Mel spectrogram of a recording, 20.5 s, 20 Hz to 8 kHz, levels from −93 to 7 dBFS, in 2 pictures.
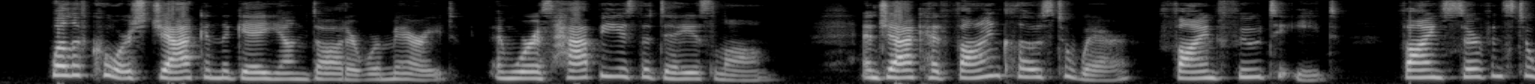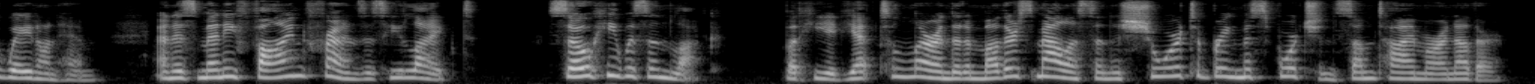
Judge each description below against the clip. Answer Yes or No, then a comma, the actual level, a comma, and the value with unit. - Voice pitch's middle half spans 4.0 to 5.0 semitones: Yes, average, 4.6 semitones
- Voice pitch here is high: Yes, high, 245 Hz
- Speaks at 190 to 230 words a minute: Yes, average, 200 wpm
